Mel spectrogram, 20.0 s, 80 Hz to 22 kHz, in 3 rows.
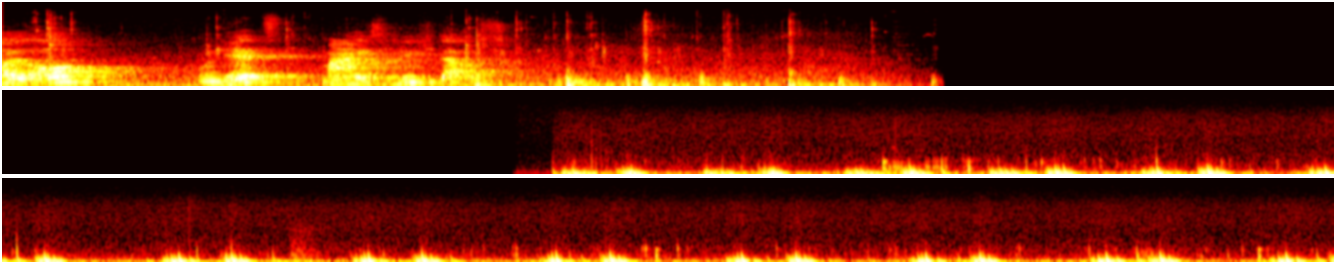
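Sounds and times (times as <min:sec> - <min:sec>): heartbeat thumps: 0:09.4 - 0:19.9.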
